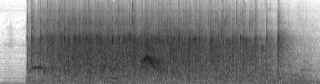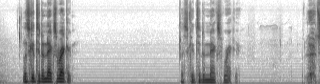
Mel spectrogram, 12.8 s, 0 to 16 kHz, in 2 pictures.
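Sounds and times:
crowd of hands clapping: 0.5s - 6.4s
speech: 6.9s - 8.0s, 10.0s - 11.3s.

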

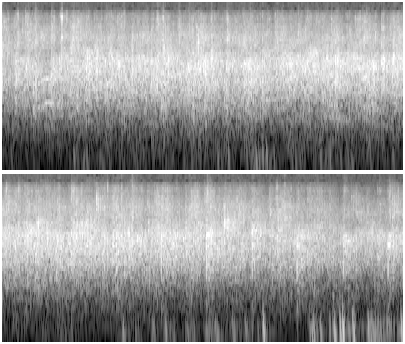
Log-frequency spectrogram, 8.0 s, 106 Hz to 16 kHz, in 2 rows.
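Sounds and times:
audience clapping hands in praise: 0.0s - 8.0s.

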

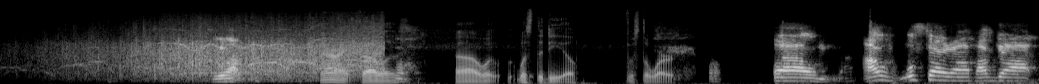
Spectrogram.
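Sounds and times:
crowd applause: 0.0s - 4.0s
speech: 2.1s - 2.6s, 3.2s - 10.3s.

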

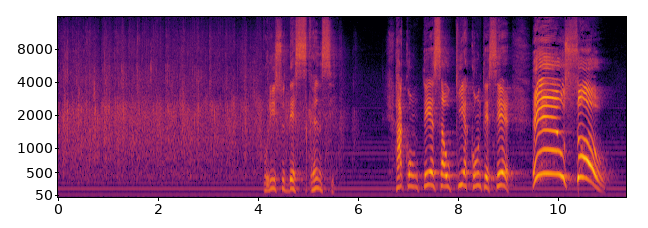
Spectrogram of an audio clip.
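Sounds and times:
audience applauding: 0.0s - 6.0s
low steady hum: 0.0s - 11.3s
speech: 4.1s - 5.7s, 6.7s - 11.0s.

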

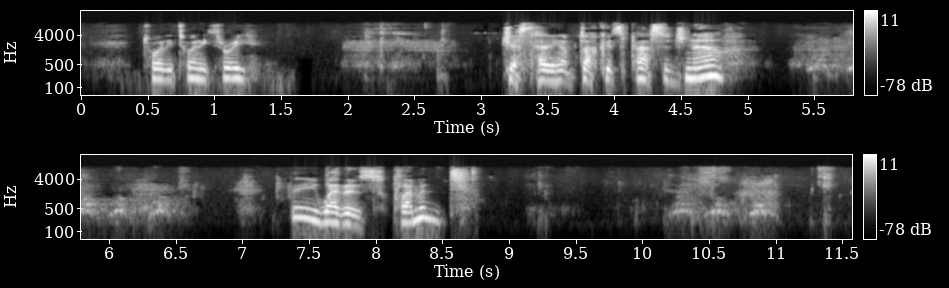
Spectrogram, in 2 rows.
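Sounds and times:
speech: 0.4s - 1.4s, 3.2s - 5.0s, 7.4s - 8.8s
dog barking from inside a house: 5.4s - 6.6s, 10.2s - 11.1s.

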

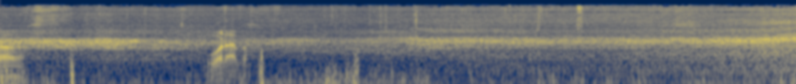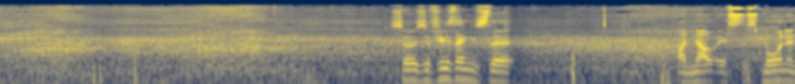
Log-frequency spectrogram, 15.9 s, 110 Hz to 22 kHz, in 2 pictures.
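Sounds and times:
strong wind roaring outdoors on a warm wet day: 0.0s - 15.9s
speech: 2.1s - 2.8s, 12.0s - 13.3s, 14.8s - 15.9s.

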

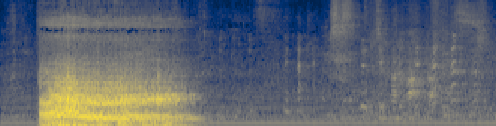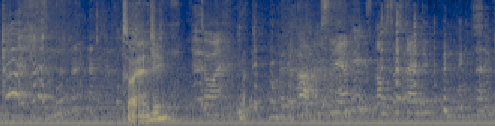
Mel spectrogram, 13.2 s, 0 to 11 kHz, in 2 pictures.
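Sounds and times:
lion roaring: 0.5s - 2.7s.

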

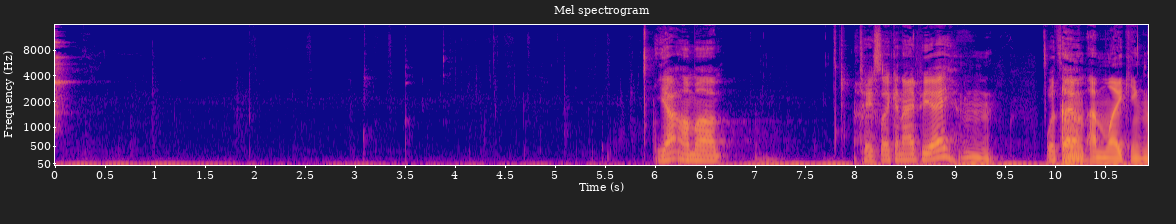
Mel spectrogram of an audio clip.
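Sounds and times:
beer glasses clinking in a toast: 0.0s - 0.5s
speech: 6.0s - 6.8s, 8.1s - 10.9s.

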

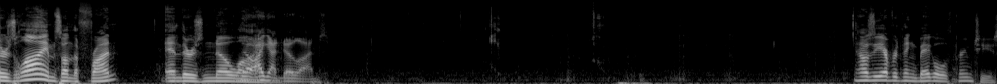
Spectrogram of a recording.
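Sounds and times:
speech: 0.0s - 3.3s, 8.6s - 9.9s
chewing crunchy kettle-cooked potato chips: 3.5s - 8.6s.

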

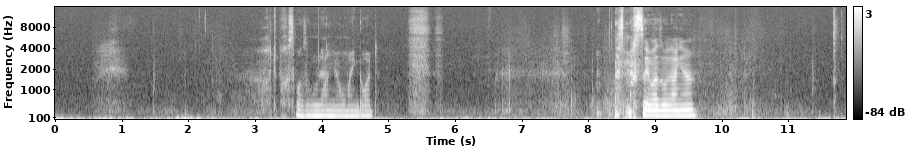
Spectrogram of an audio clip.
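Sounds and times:
low room hum: 0.0s - 11.8s
speech: 3.6s - 5.0s, 8.5s - 9.8s
computer keyboard clicks: 11.4s - 11.8s.

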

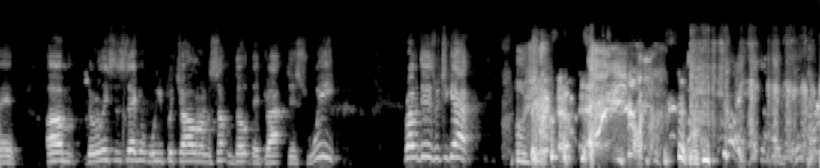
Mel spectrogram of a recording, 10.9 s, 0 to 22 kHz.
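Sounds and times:
speech: 0.0s - 4.6s, 5.4s - 10.9s
person coughing in harsh raspy bursts: 6.9s - 10.9s
laughter-like sounds: 7.1s - 10.9s.

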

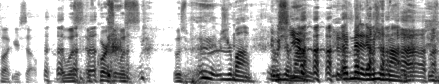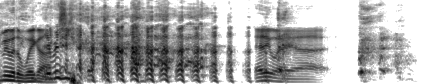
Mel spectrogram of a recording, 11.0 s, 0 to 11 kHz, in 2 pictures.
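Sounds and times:
speech: 0.0s - 9.6s
laughter: 0.6s - 1.8s, 3.4s - 9.5s
person coughing: 1.2s - 2.0s, 9.0s - 9.4s, 10.0s - 10.8s
person clearing throat: 8.9s - 10.8s.

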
